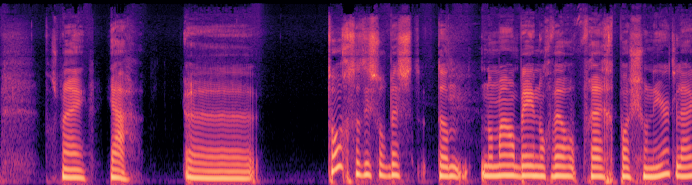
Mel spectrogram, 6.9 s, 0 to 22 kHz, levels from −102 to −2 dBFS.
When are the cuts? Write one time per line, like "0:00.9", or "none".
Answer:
0:00.9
